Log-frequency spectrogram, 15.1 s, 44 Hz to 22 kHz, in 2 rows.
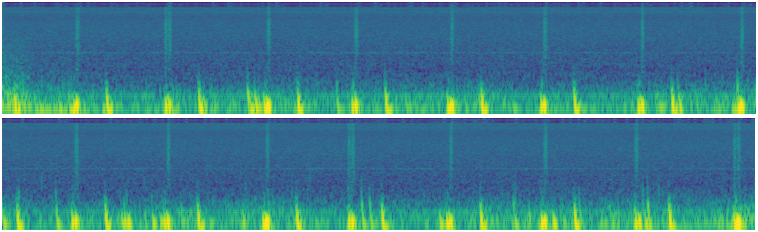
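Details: Steady low heartbeat thumps at about 63 beats a minute, heard close up: a person's own normal heart sounds.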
